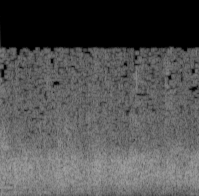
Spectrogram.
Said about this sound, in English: Can you clap your hands one more time for the Lord? Hallelujah.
